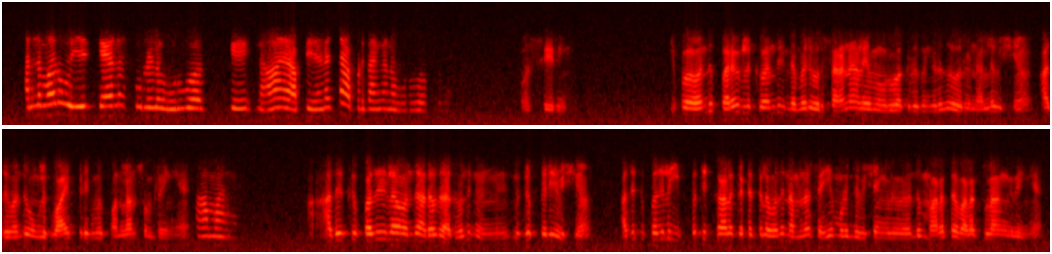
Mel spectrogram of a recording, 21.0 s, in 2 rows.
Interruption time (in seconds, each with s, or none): none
